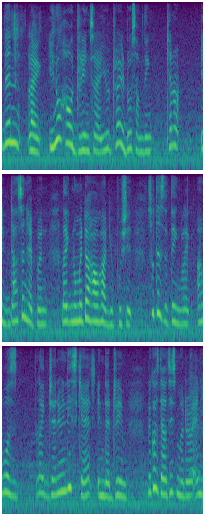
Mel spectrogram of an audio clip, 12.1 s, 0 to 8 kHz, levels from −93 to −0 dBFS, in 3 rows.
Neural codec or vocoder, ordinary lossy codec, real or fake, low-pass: none; none; real; none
